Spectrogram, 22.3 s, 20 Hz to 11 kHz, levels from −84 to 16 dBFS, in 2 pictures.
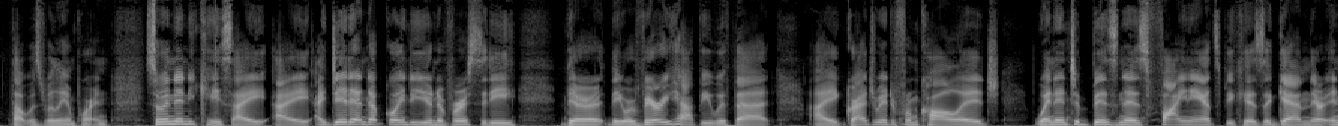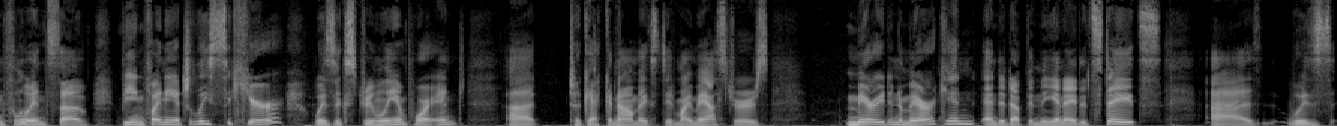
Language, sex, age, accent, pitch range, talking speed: English, female, 40-59, American, 150-190 Hz, 160 wpm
